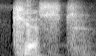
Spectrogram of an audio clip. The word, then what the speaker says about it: kissed: This word is actually pronounced watched. Watched. Very good. This word, stopped. Stopped. Very good. And this one, kissed.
